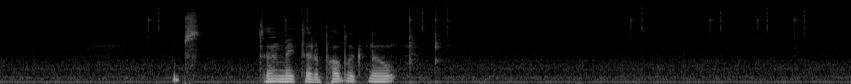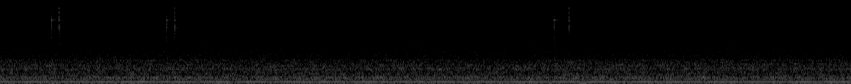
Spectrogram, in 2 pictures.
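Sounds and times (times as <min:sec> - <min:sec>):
steady low hum: 0:00.0 - 0:17.0
computer clicks: 0:01.5 - 0:01.8, 0:04.0 - 0:04.6, 0:06.3 - 0:08.2, 0:09.0 - 0:09.2, 0:10.2 - 0:10.4, 0:14.0 - 0:14.4.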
